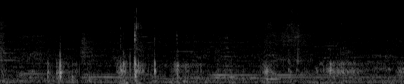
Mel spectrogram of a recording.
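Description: Faint background music with held notes. A few light clicks and knocks from handling sound over it, the clearest about a second and a half in.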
